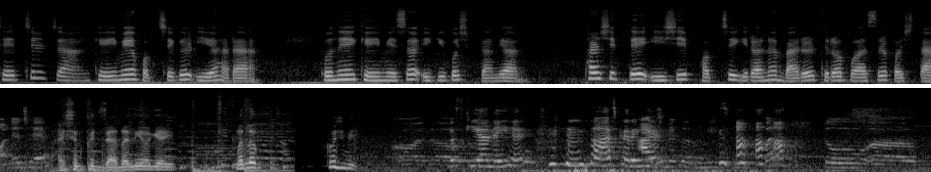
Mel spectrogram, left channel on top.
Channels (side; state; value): both; different; correlation -0.01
